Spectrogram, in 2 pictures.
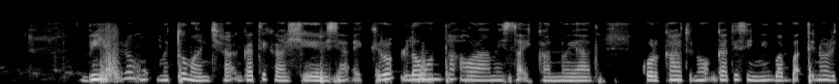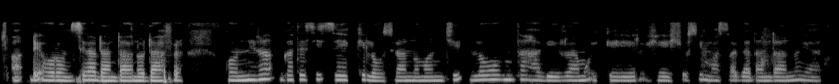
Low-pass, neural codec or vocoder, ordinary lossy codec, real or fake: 7.2 kHz; none; Opus, 32 kbps; real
